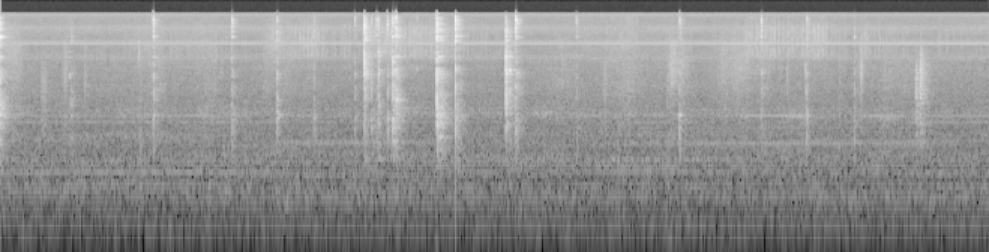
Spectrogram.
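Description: Scattered light clicks and taps as a kitten bats a small toy about on a hardwood floor among chair legs, with a quick flurry of them near the middle.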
